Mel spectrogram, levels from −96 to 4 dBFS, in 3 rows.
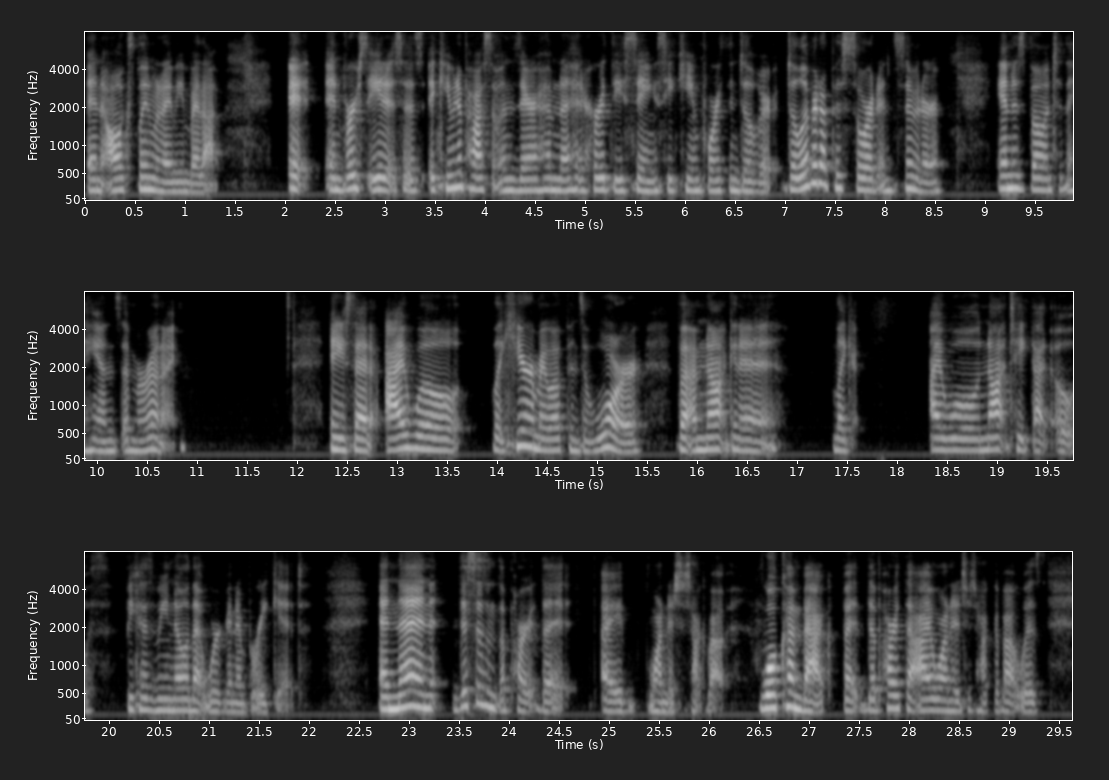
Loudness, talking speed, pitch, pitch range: -27 LUFS, 200 wpm, 195 Hz, 170-215 Hz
